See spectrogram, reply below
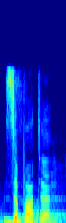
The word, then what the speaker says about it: Zapata: Zapata.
